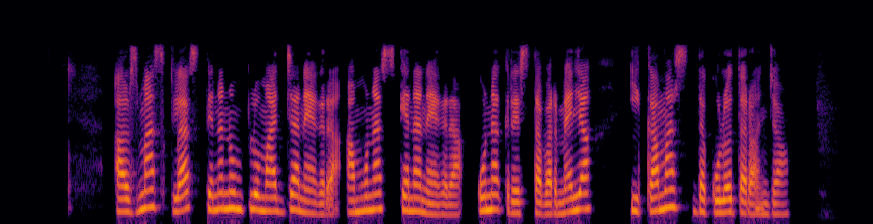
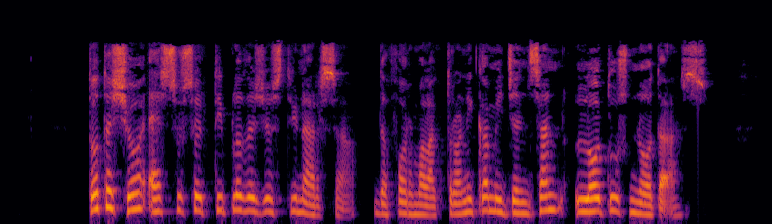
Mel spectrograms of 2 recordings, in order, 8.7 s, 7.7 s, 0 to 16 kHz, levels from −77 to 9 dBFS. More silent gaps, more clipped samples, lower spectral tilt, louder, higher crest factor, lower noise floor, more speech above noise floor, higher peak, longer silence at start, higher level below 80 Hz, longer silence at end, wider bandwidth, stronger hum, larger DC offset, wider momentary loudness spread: about the same, 6.23-6.29 s vs 3.64-3.72 s; neither; about the same, -4.5 dB/octave vs -3.5 dB/octave; about the same, -16 LUFS vs -17 LUFS; about the same, 16 dB vs 16 dB; first, -75 dBFS vs -66 dBFS; first, 60 dB vs 49 dB; about the same, 0 dBFS vs -2 dBFS; first, 1.15 s vs 0.9 s; about the same, -60 dBFS vs -60 dBFS; first, 0.85 s vs 0.65 s; about the same, 7.8 kHz vs 8.4 kHz; neither; neither; about the same, 6 LU vs 7 LU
